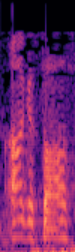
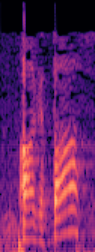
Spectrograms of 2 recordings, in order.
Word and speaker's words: agathos: That's the Greek word agathos. Actually, you can pronounce this agathos, A-S, or agathos. I like the A pronunciation.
